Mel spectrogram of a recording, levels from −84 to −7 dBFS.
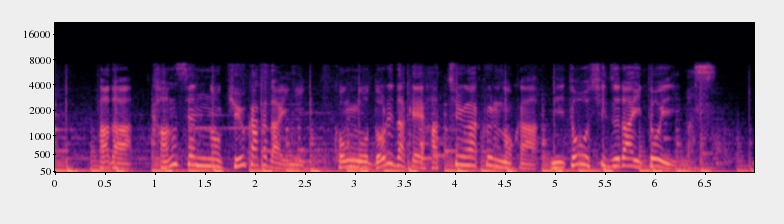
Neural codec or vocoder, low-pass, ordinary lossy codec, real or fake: none; 7.2 kHz; Opus, 24 kbps; real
